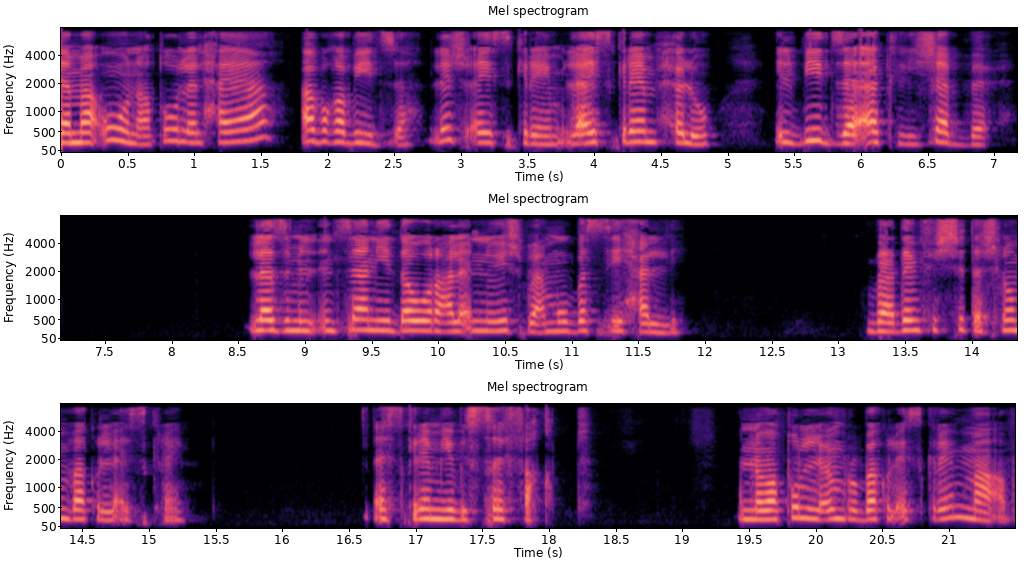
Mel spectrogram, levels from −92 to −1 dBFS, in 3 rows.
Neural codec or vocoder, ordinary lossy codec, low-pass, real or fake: none; AAC, 32 kbps; 7.2 kHz; real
